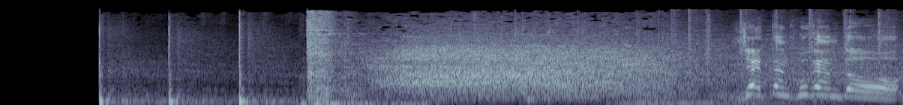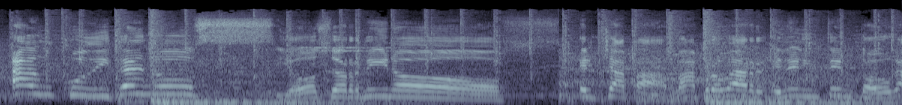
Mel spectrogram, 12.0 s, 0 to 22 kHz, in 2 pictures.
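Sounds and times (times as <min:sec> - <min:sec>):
basketball bouncing: 0:00.6 - 0:02.2.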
